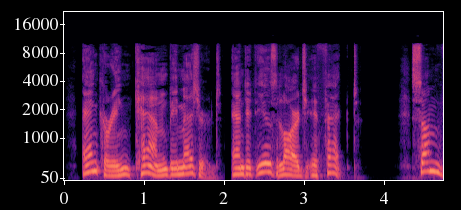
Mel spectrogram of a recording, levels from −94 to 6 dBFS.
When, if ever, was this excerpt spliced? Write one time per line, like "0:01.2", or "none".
0:02.0
0:02.7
